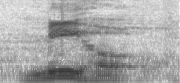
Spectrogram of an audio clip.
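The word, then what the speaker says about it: mijo: a pyramid on Wheels Miho is pronounced Miho discarded a discarded object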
